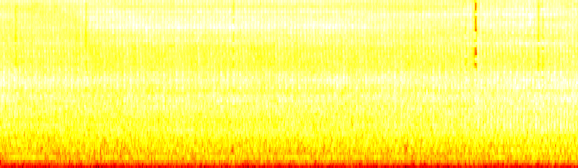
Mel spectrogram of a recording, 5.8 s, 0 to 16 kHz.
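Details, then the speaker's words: 1985 Johnson 20hp outboard restarting with barely a pull: even, steady buzzing two-stroke idle with a light high rattle, no misses or surging, pumping water properly; a healthy runner, though owner believes the shift dogs in the gearbox are shot. "Just an easy. They don't start any easier than that, folks. I'm not even giving it a pull. I'm just giving it a little. That's a runner. That's a runner right there for sure."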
